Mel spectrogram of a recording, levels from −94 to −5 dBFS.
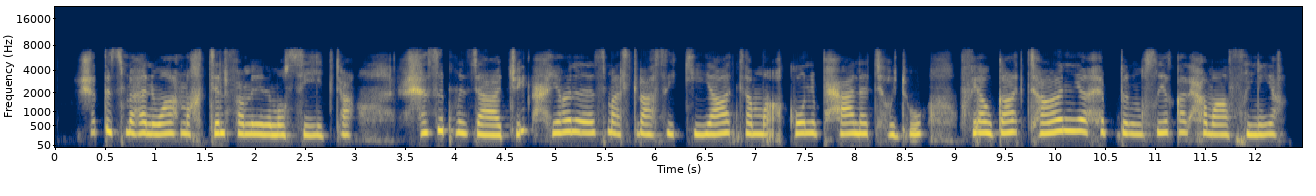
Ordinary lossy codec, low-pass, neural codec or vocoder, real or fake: none; 7.2 kHz; codec, 16 kHz, 4 kbps, X-Codec, HuBERT features, trained on LibriSpeech; fake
